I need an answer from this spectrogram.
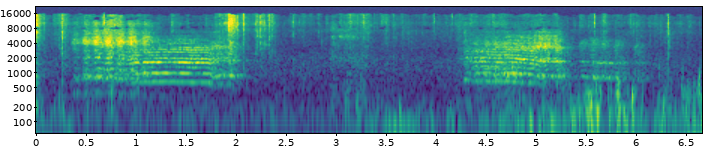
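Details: Two-week-old goat kids out for a brief morning romp on a farm give two clear, tremulous bleats, one from one to two seconds and another near four to five seconds, followed by low thumping and scuffling.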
